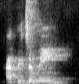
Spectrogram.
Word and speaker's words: epitome: i take the pronunciation pronunciation is wrong pronunciation it should be happy to me and the i could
